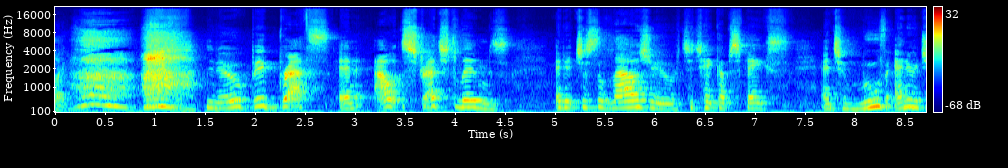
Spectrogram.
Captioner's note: big sigh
